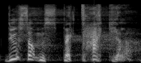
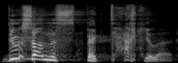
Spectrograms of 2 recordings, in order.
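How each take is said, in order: First: Said in the usual way. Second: Mocking, drawn out. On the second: Shown as a demonstration. Devil's taunt repeated.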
